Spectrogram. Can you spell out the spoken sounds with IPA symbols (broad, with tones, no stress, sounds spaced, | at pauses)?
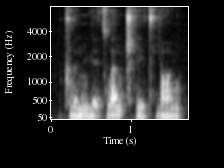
ʈ͡ʂ w ə˧˥ n n̪ ɥ ɛ̰˨˩ t͡s w a˥ n ʈ͡ʂʰ e˧˥ ɪ̯ t̪ʰ j ɑ˥ ŋ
